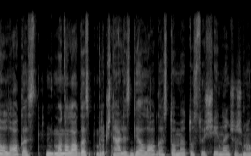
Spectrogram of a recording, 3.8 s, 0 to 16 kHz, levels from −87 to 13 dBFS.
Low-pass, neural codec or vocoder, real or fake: 14.4 kHz; vocoder, 48 kHz, 128 mel bands, Vocos; fake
